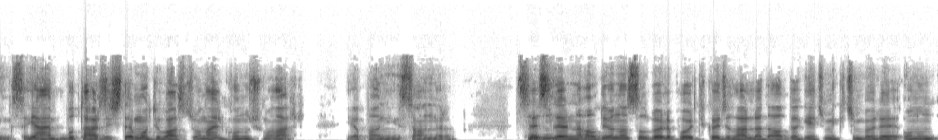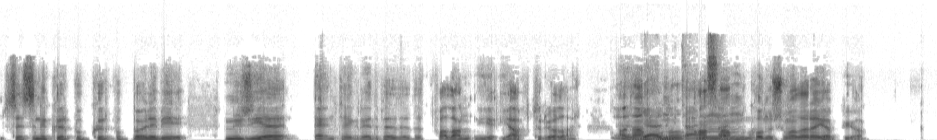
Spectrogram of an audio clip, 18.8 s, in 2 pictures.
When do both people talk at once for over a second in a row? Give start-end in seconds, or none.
15.6-17.1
